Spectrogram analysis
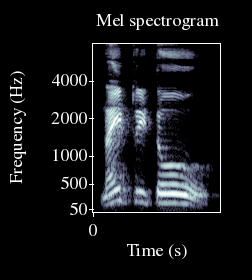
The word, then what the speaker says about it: nitrito: When a negative ligand is there, we have to pronounce as O sound. We have to pronounce with O sound.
